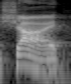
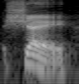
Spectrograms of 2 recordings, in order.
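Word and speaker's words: Shai: this weekend and apparently or i've been saying shy but apparently it's pronounced shay so shea is another one to take a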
